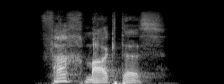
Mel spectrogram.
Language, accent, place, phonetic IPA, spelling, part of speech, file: German, Germany, Berlin, [ˈfaxˌmaʁktəs], Fachmarktes, noun, De-Fachmarktes.ogg
- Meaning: genitive singular of Fachmarkt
